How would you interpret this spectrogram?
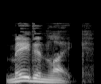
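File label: "maidenlike", British English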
